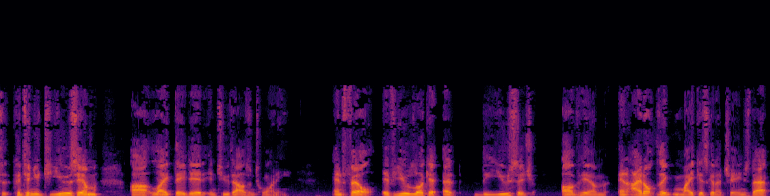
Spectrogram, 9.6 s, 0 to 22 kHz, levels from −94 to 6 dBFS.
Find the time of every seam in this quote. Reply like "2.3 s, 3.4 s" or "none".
4.1 s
